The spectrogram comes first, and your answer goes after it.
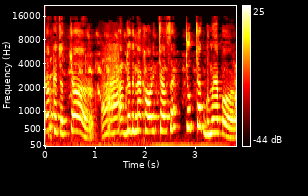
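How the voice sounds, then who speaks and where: A female-sounding, cartoonish character voice, extremely high in pitch, runs at a fairly quick pace over clear background noise. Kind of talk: comic cartoon dialogue.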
